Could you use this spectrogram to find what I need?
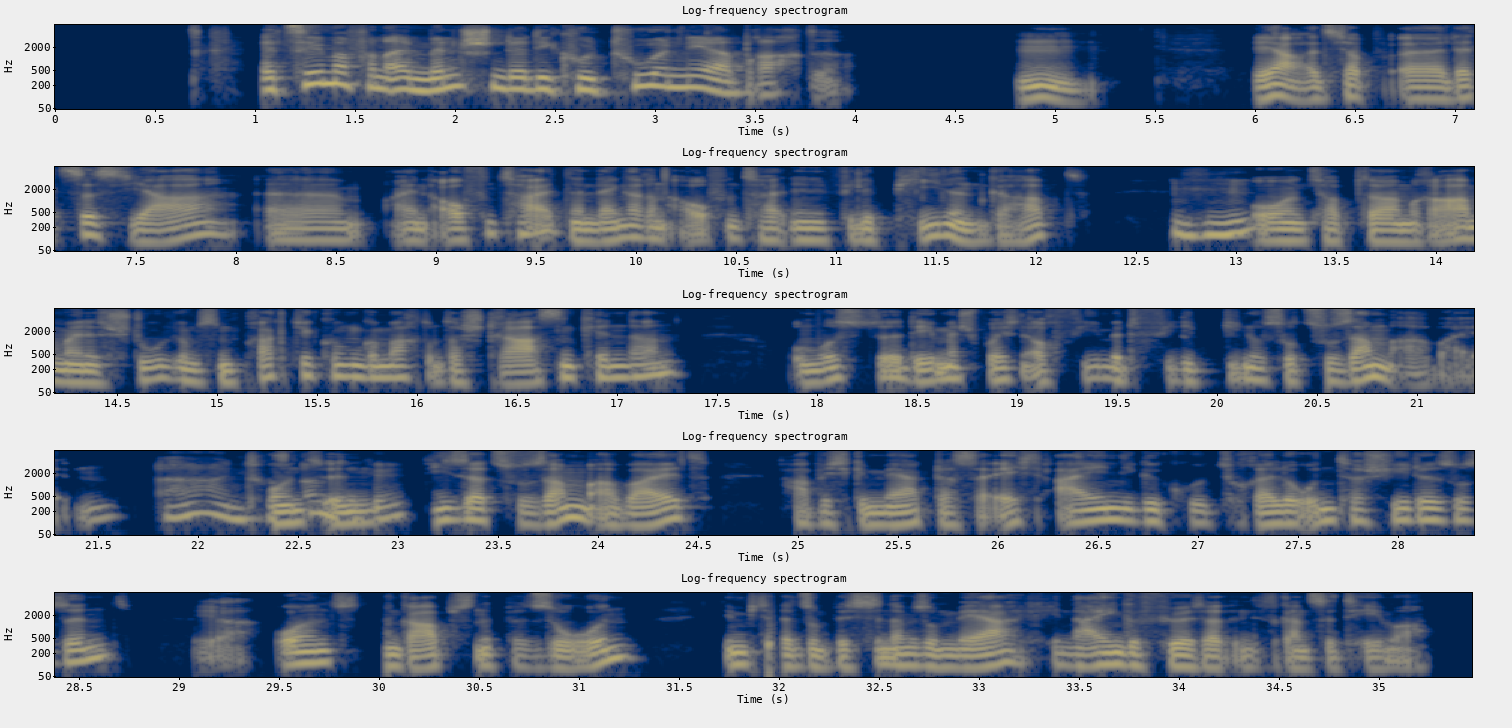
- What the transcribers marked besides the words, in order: none
- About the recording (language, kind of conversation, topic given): German, podcast, Erzählst du von einer Person, die dir eine Kultur nähergebracht hat?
